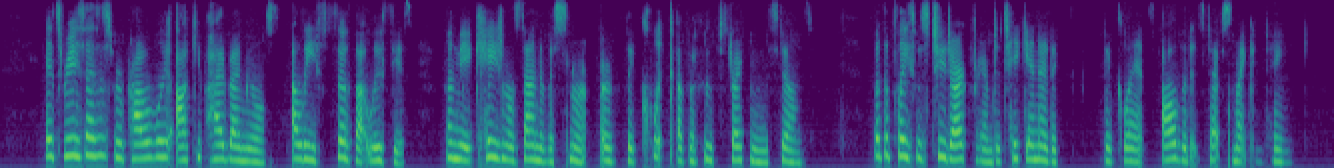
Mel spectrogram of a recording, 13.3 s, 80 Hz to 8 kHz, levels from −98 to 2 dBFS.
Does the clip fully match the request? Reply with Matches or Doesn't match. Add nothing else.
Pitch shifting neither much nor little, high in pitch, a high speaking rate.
Matches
